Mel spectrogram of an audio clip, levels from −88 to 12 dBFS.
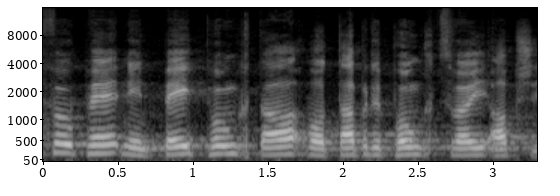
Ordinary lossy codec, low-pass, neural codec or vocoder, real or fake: Opus, 32 kbps; 14.4 kHz; autoencoder, 48 kHz, 128 numbers a frame, DAC-VAE, trained on Japanese speech; fake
